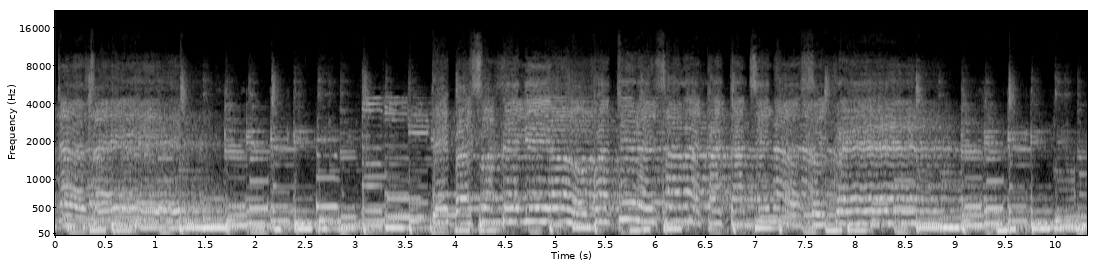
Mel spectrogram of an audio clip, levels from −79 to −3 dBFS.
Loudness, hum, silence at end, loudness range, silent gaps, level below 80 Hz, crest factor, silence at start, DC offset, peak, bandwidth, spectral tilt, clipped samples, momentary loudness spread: -19 LUFS; none; 0 s; 1 LU; none; -36 dBFS; 12 dB; 0 s; under 0.1%; -4 dBFS; 11 kHz; -6 dB/octave; under 0.1%; 3 LU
